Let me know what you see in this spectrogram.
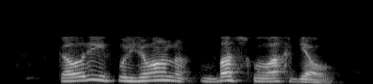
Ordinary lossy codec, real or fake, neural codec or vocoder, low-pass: Opus, 16 kbps; fake; codec, 16 kHz, 2 kbps, FunCodec, trained on LibriTTS, 25 frames a second; 3.6 kHz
